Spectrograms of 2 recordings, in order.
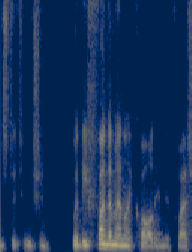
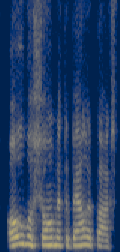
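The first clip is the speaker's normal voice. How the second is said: high, louder parody of naive optimism; mocking imitation; 10 semitones higher, 5 dB louder than usual. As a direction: mimic their glib promise, pitched well up. Mocking the establishment's stock answer.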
